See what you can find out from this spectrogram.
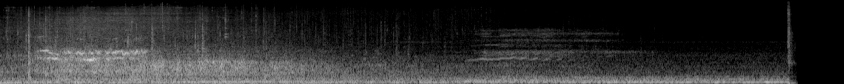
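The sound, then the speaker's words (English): A unicorn's neigh, performed as a horse whinny in an audio drama. A loud, shrill whinny opens over low rumbling noise, which gradually thins out before cutting off abruptly. “That's a good unicorn. Aren't you pretty? Fucking go! Go!”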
